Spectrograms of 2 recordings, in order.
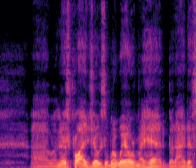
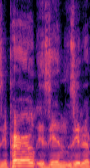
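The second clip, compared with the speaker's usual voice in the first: put-on thick, laid-on German accent; 3 semitones higher, 3 dB louder than usual. Recalling a movie character's code phrase, in a thick german accent. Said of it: "speaking with his thick German accent".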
